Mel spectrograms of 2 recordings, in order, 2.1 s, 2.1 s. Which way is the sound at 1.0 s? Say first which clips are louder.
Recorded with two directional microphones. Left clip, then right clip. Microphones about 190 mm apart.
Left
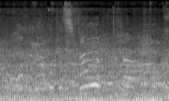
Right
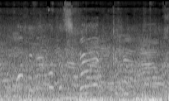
Left 10 dB; 45° left (ahead or behind).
